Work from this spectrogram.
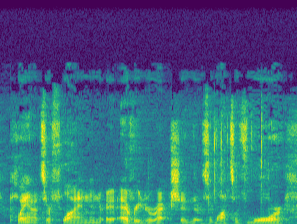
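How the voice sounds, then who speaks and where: Over noticeable background noise, a man's voice sits fairly low in pitch. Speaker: teacher. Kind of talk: lecture. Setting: recorded screencast lecture. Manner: fast.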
